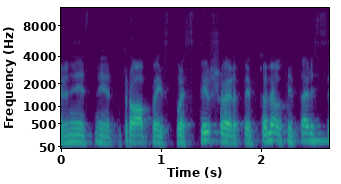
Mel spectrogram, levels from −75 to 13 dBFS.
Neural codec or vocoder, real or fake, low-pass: codec, 24 kHz, 3 kbps, HILCodec; fake; 10.8 kHz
